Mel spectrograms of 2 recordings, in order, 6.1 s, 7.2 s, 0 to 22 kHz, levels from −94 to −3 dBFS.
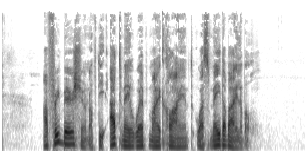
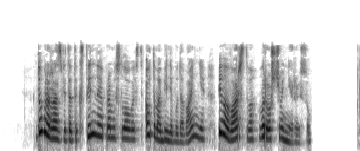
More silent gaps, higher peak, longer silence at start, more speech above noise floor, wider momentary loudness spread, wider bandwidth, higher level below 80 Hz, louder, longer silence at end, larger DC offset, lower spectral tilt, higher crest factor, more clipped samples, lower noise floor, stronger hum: neither; about the same, -4 dBFS vs -2 dBFS; first, 0.85 s vs 0.7 s; second, 54 dB vs over 73 dB; about the same, 11 LU vs 12 LU; first, 16.5 kHz vs 7.8 kHz; first, -48 dBFS vs -64 dBFS; second, -23 LUFS vs -18 LUFS; first, 1.15 s vs 1 s; neither; about the same, -5 dB/octave vs -5 dB/octave; about the same, 20 dB vs 16 dB; neither; second, -77 dBFS vs under -90 dBFS; neither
